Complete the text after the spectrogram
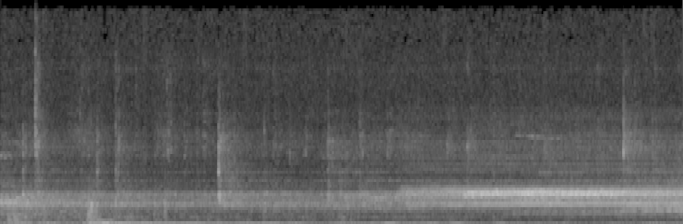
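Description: Skate blades scrape and hiss across the ice in a large echoing rink.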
